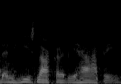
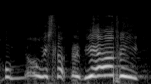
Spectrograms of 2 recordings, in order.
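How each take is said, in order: First: Very low, hushed ominous warning; imitating a solemn monotone, almost under the breath; grave warning. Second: Very high, squeaky echo of dread; mock panic. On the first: Church man warns visitor about the pastor, grave warning. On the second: Visitor echoes the church man's warning, mock panic. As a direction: wail it in hammed-up alarm.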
